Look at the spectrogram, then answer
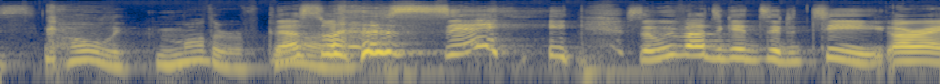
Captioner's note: laughs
